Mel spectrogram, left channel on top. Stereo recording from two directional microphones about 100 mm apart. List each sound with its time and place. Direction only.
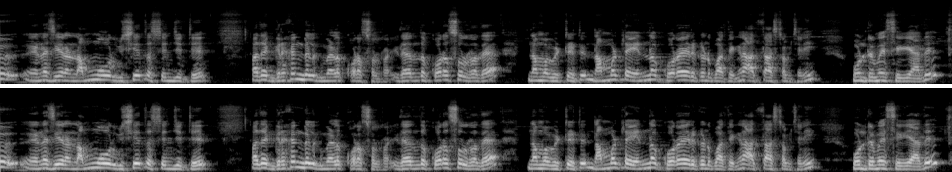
0.0 s speech: 25° right (ahead or behind)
